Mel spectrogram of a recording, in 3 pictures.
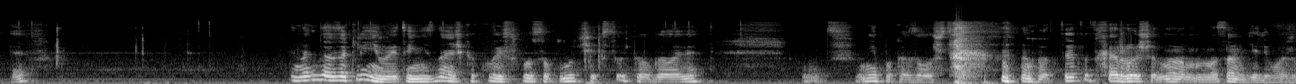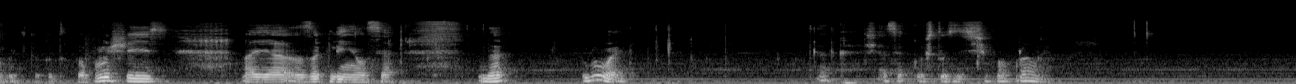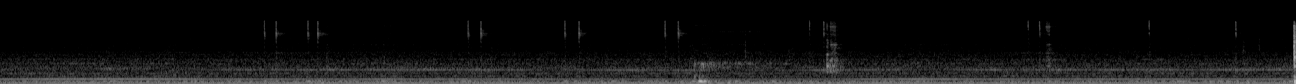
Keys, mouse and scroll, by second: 0.2 shift+click, 1.4 f, 2.0 click, 3.6 click, 5.9 Delete, 7.5-13.1 middle drag, 16.9 KP_3, 19.5 KP_1, 20.4-21.6 scroll up 2, 21.9-24.3 shift+middle drag, 24.3 click, 28.6-32.7 drag, 34.0 click, 36.2-37.6 drag.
